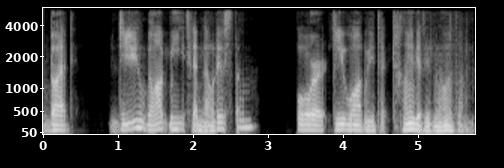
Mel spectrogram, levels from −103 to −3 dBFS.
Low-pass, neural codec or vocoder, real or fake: 5.4 kHz; codec, 16 kHz in and 24 kHz out, 0.6 kbps, FireRedTTS-2 codec; fake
